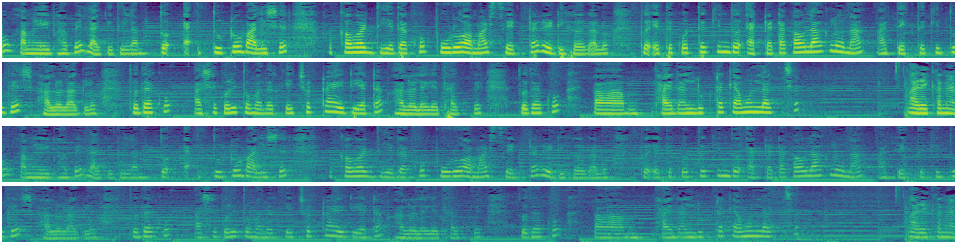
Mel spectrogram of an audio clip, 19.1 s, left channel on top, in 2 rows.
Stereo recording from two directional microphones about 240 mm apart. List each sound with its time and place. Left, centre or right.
0.1 s speech: left
18.6 s speech: left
